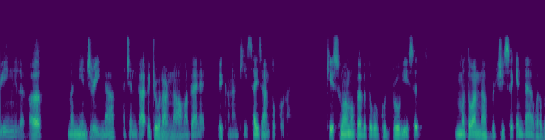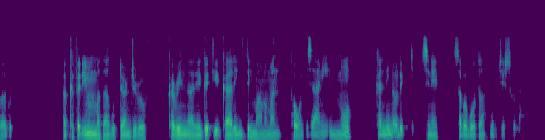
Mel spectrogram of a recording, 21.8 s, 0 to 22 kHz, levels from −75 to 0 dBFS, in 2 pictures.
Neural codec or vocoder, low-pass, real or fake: codec, 16 kHz, 0.5 kbps, X-Codec, HuBERT features, trained on LibriSpeech; 7.2 kHz; fake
